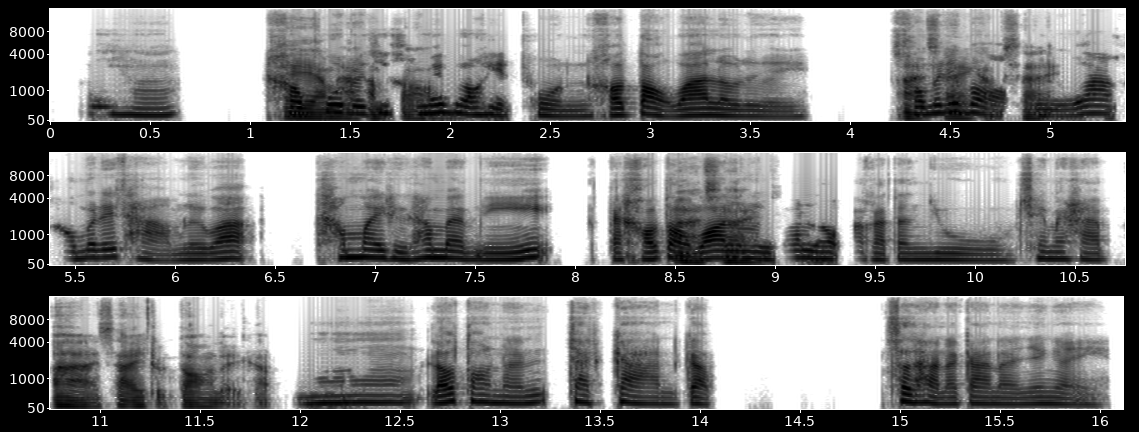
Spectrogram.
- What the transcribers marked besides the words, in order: other background noise; tapping
- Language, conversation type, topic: Thai, advice, คุณรู้สึกวิตกกังวลทางสังคมเมื่อเจอคนเยอะหรือไปงานสังคมอย่างไรบ้าง?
